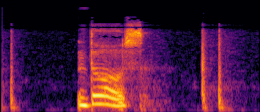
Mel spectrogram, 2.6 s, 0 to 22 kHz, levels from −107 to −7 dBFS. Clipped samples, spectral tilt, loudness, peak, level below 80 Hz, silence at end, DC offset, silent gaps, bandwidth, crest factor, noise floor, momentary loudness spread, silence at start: under 0.1%; -3 dB/octave; -17 LUFS; -6 dBFS; -64 dBFS; 0.35 s; under 0.1%; none; 9.6 kHz; 16 dB; -76 dBFS; 20 LU; 0.1 s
